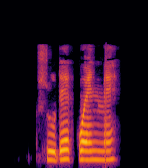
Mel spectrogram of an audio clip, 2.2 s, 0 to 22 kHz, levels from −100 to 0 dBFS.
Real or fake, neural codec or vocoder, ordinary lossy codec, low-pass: real; none; AAC, 32 kbps; 7.2 kHz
